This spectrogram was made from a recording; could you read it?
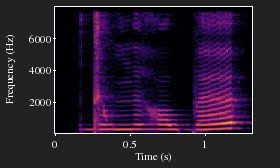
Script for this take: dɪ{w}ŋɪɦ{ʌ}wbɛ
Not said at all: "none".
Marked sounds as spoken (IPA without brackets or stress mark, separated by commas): w, ɔ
